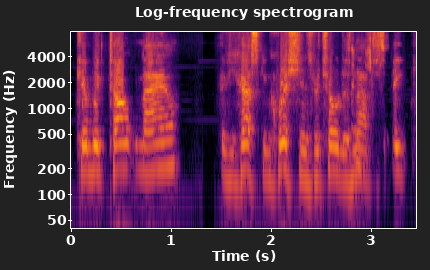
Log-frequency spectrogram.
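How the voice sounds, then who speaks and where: Male tabletop player, notably high voice, casual in-character banter, soft music underneath. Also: steady tone, fairly quick.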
